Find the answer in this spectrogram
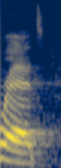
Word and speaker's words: read: Mas quando eu leio essa palavra aqui, eu vou ler read, eu não vou ler read, tá, gente? Então, ele tem o som da palavra vermelho em inglês. Vermelho em inglês não se escreve assim, todo mundo conhece. Não se escreve assim, modo de dizer, claro que se escreve assim. Eu leio red.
